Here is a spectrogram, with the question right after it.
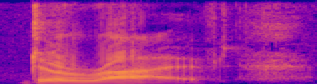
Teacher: This word has 2 syllables. The stress is on the second syllable.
